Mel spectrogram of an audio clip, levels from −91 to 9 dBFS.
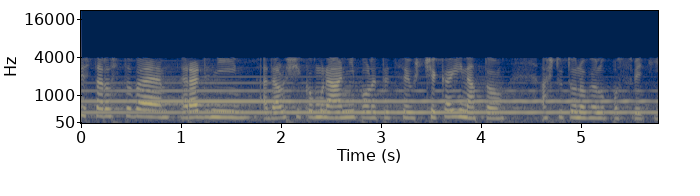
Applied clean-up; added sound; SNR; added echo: none; Wind instrument, woodwind instrument; 2 dB; none.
